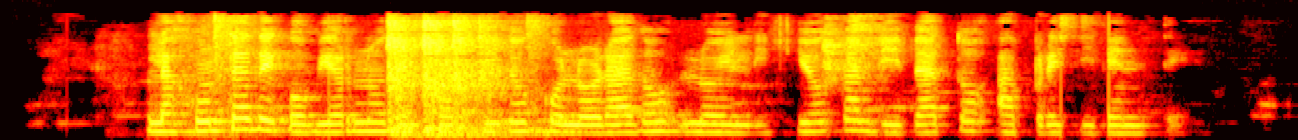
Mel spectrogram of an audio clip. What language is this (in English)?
Spanish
